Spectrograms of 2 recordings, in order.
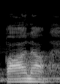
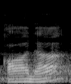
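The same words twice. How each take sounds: First: The vowel is kept short. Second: The vowel is held long. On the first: The speaker calls it right. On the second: The speaker calls it wrong.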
